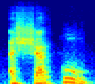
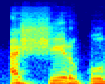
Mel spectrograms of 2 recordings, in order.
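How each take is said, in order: First: The vowel after the sh sound is a. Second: The vowel after the sh sound is i. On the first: The speaker calls it wrong. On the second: The speaker calls it right.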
